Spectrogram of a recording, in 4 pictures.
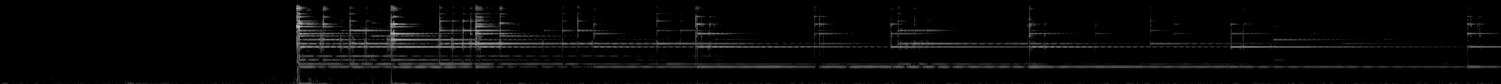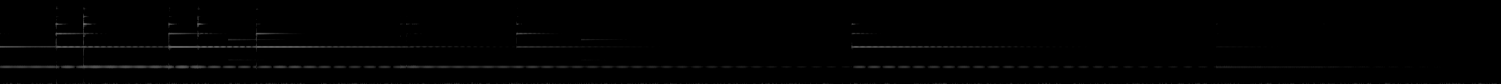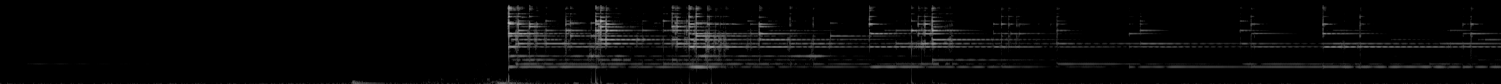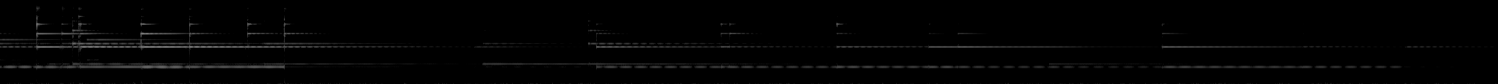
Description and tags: Wind-Chimes01
Wind-Chimes stereo record with beyerdynamics "mce 530"
metal, wind-chimes, Wind, percussion, stereo, chime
